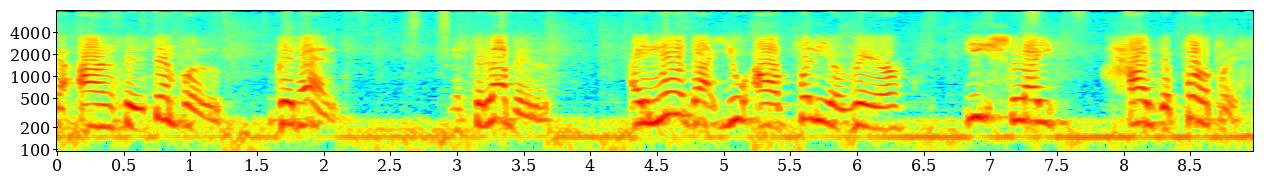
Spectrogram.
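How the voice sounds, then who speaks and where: A man calling in to a radio show, speaking in a formal, flowery, deliberate way. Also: sits high, lively intonation, a little mellow. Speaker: caller. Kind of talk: phoned-in radio comment. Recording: dull lo-fi phone line with noise.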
